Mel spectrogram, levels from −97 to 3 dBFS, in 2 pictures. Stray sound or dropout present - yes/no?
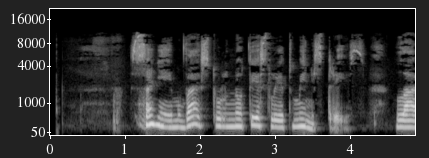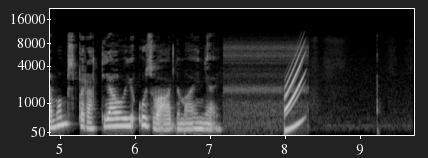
yes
